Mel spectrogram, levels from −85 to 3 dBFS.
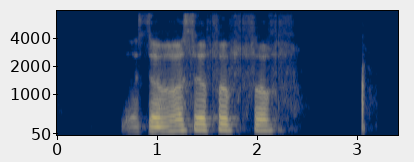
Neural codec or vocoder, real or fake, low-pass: codec, 16 kHz, 8 kbps, FunCodec, trained on LibriTTS, 25 frames a second; fake; 7.2 kHz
